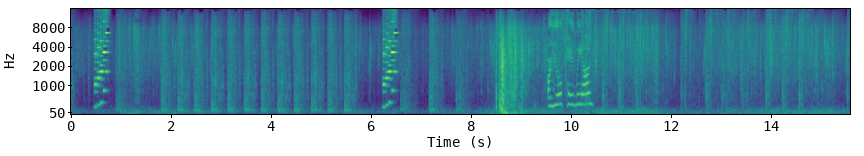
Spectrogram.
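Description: Footsteps thud quickly and evenly on a wooden floor.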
